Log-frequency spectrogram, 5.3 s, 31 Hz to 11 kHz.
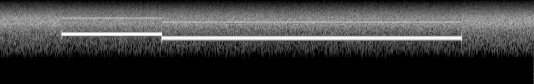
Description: Two-tone page, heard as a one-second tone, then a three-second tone, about 1010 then 770 Hz, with radio hiss.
